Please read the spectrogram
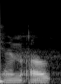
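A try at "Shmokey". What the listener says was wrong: No, Smokey. You forgot the H.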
